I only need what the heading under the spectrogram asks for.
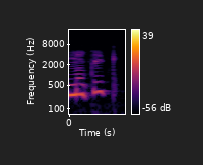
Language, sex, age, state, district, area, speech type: Kashmiri, female, 18-30, Jammu and Kashmir, Kulgam, rural, read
